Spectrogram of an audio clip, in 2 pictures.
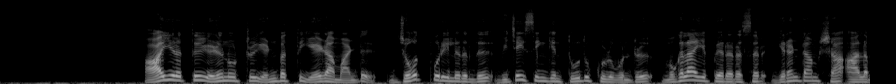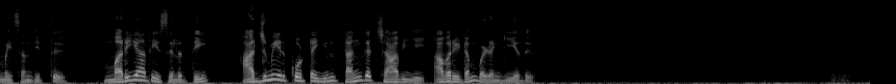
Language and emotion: Tamil, neutral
